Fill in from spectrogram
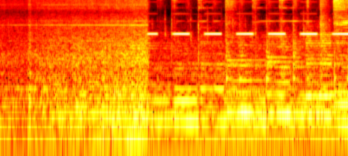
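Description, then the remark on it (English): A bomb timer in a gas can, a mile away, starts beeping midway through as it ticks past the hour and a red light flashes: a steady run of short, high electronic beeps at a quick even pace over a constant low rumble of background noise. “Meanwhile, a mile away, the timer in the gas can ticks past the hour, making a red light flash.”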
